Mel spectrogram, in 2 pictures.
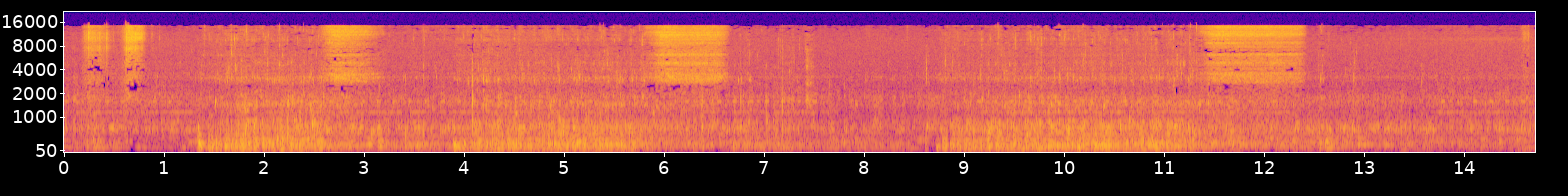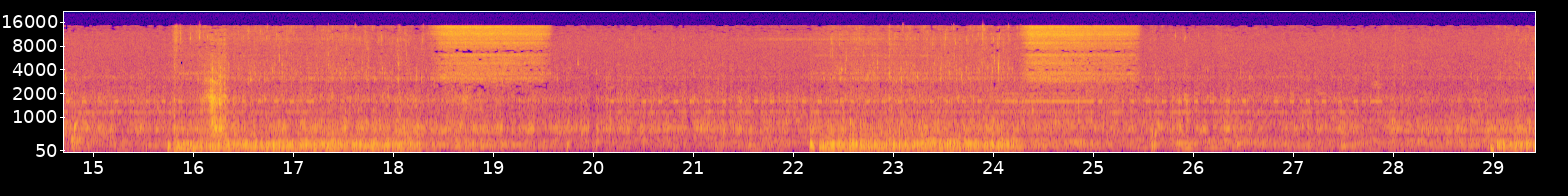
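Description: Scuba diver breathing through a regulator underwater: a short hiss with each inhalation, then a longer stream of bubbling exhaled air, repeating about every five to six seconds, five breaths in all.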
